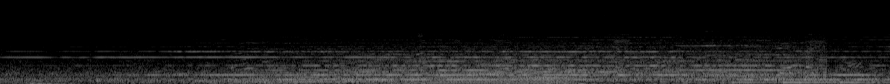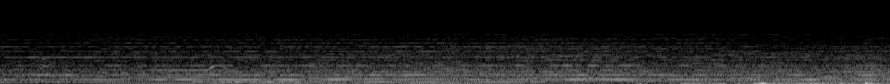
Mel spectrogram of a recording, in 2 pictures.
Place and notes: Musikvereinsplatz, Wien, Австрия - Tuning
Tuning before the concert. Großer Saal
Tonkünstler-Orchester Niederösterreich
Hugh Wolff
Ligeti Prokofjew Berlioz Sound recorded on a portable Zoom h4n recorder
Wien, Austria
